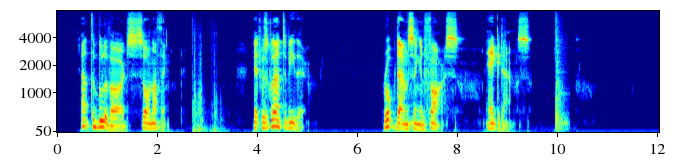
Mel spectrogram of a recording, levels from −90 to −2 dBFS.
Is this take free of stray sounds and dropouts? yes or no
no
